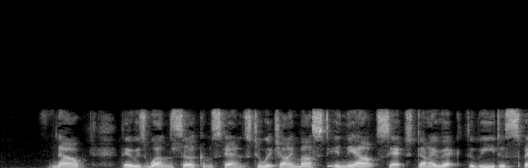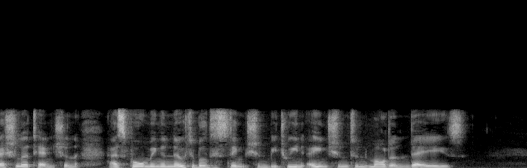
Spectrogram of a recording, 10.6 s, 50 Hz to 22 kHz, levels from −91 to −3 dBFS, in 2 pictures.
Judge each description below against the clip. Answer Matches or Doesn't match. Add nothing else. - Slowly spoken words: Doesn't match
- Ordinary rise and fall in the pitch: Matches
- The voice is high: Doesn't match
